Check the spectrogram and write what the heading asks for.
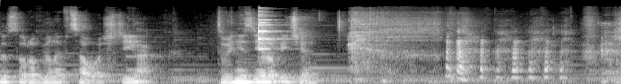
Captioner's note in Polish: śmiech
